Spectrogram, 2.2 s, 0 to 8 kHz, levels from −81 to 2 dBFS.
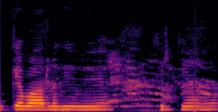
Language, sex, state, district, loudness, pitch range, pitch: Hindi, female, Bihar, Kishanganj, -24 LUFS, 215-225 Hz, 220 Hz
